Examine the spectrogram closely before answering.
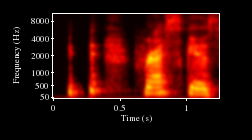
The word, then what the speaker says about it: Fresquez: Frescus, but that's good. That's how I used to Fresquez.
